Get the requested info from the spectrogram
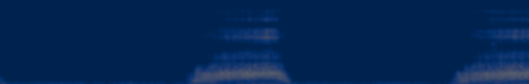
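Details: Senior Maltese dog asleep indoors, snoring in rough, buzzy breaths lasting over a second, spaced about three and a half seconds apart, with quiet pauses between.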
